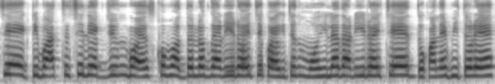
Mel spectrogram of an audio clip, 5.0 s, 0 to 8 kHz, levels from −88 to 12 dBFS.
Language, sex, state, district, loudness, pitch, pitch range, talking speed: Bengali, female, Jharkhand, Jamtara, -11 LUFS, 310 Hz, 300-325 Hz, 160 wpm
